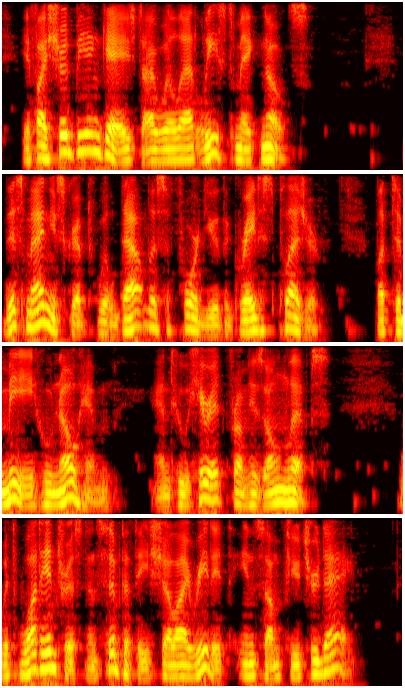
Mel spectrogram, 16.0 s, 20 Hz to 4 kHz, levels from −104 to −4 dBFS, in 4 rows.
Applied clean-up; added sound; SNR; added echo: none; none; none; none.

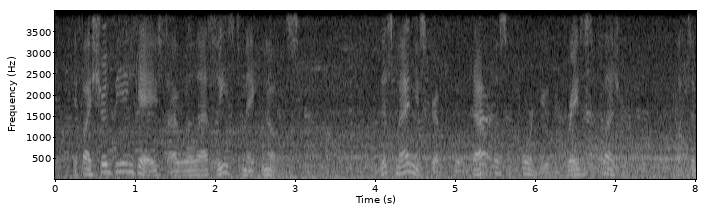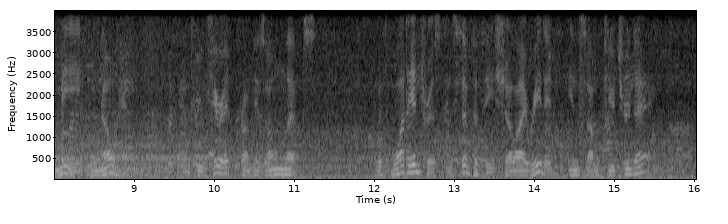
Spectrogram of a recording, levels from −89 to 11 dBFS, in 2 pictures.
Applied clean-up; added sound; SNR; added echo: none; Vehicle; 4 dB; none.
